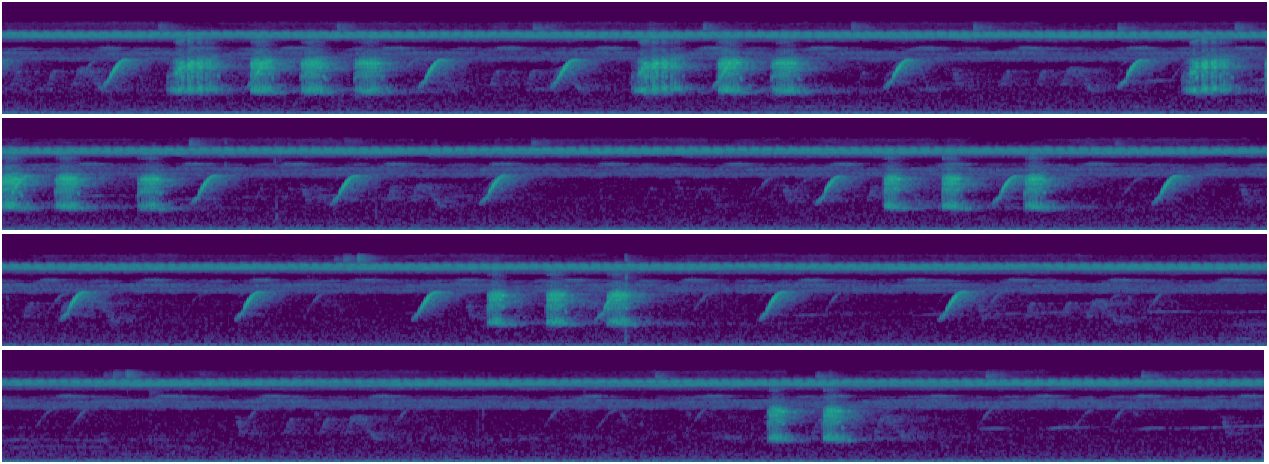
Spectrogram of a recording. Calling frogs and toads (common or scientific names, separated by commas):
rufous frog, Chaco tree frog, Scinax fuscovarius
